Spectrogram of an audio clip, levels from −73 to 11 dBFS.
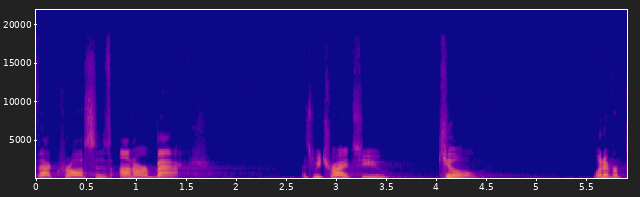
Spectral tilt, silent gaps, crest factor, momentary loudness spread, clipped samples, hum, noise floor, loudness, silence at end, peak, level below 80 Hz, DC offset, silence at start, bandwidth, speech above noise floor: -5 dB/octave; none; 22 dB; 17 LU; under 0.1%; none; -61 dBFS; -25 LUFS; 0.05 s; -6 dBFS; -68 dBFS; under 0.1%; 0 s; 19 kHz; 36 dB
